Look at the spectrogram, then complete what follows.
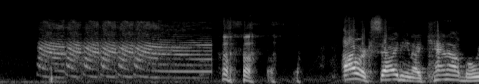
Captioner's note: airhorn blaring; laughing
